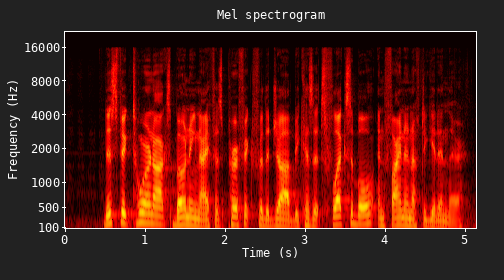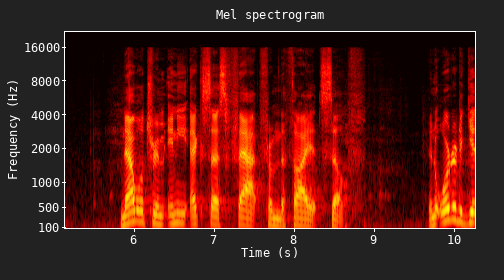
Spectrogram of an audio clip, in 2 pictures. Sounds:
speech

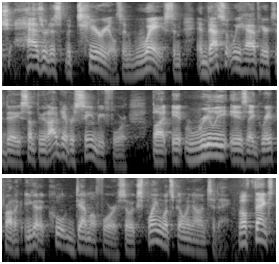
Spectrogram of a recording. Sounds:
speech

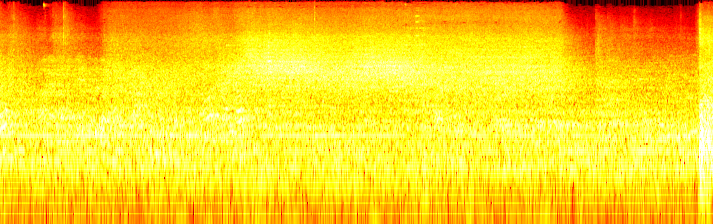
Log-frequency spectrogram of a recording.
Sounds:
speech

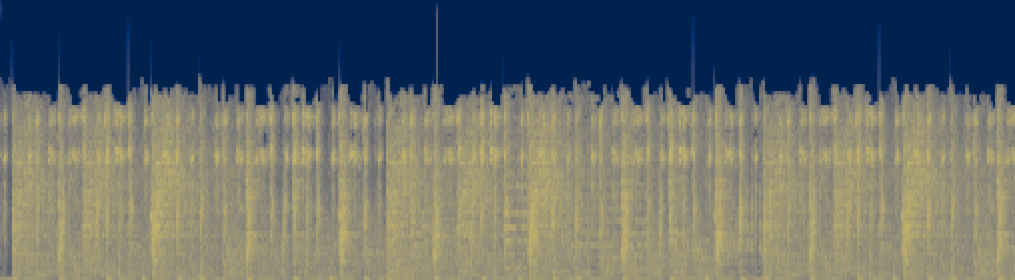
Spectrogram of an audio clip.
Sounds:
rhythm and blues
music

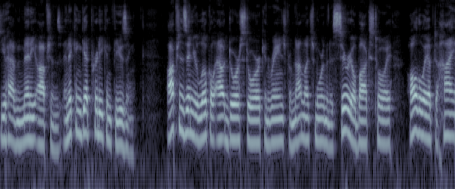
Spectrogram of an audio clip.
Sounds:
speech

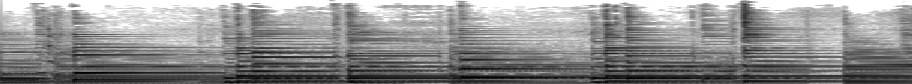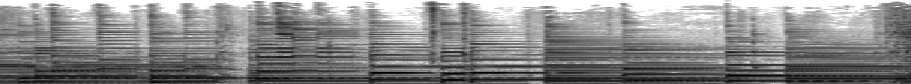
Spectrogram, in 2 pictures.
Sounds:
guitar
musical instrument
music

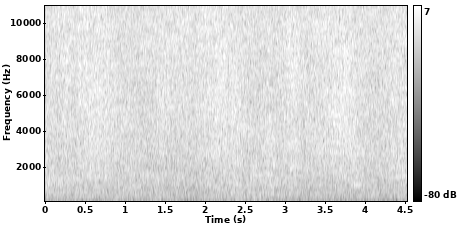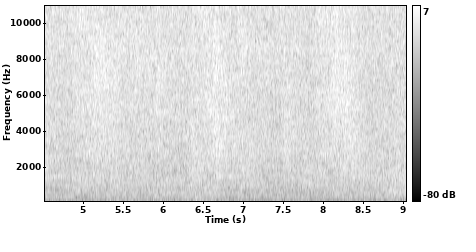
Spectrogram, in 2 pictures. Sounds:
slosh

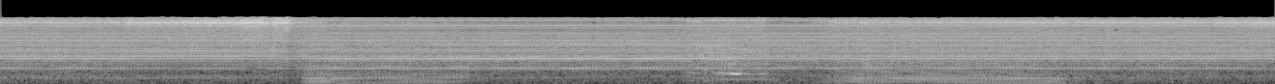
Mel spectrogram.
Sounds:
drill

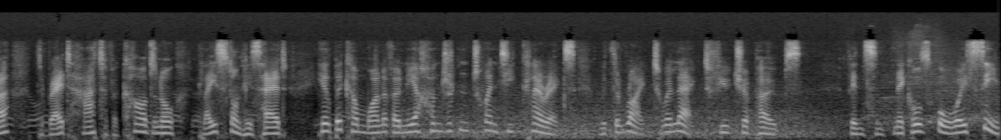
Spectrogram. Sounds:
speech

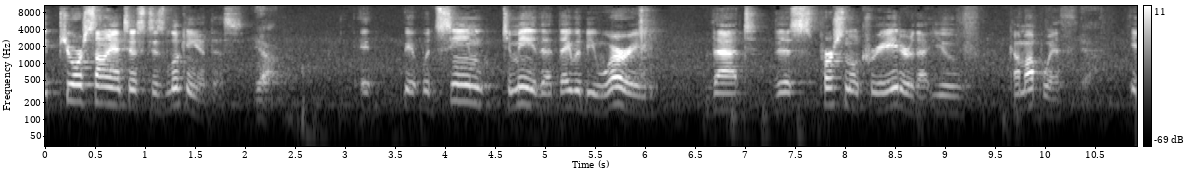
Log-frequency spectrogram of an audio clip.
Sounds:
speech

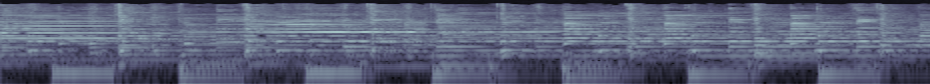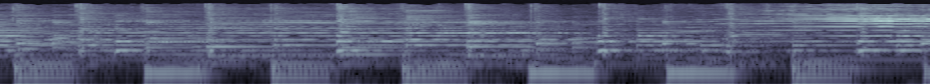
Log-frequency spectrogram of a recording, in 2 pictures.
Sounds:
playing banjo

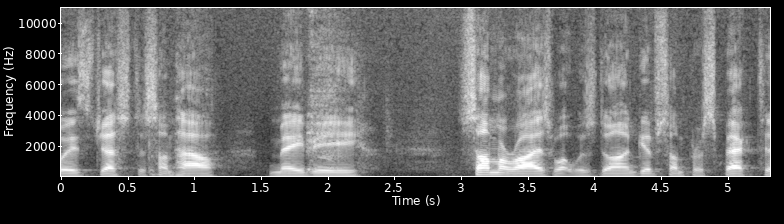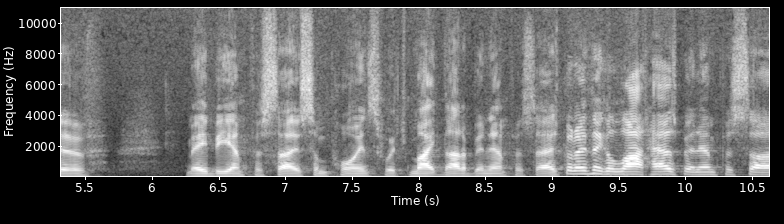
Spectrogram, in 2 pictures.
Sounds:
speech

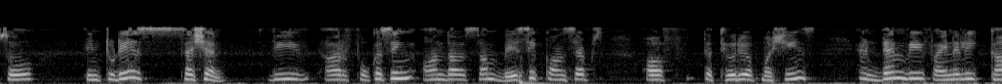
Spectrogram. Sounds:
narration
speech

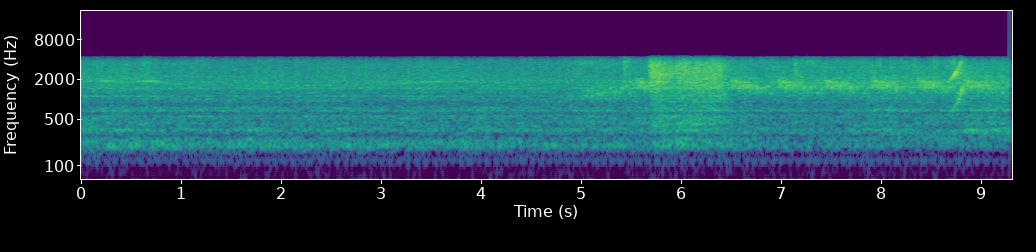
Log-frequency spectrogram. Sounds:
music

